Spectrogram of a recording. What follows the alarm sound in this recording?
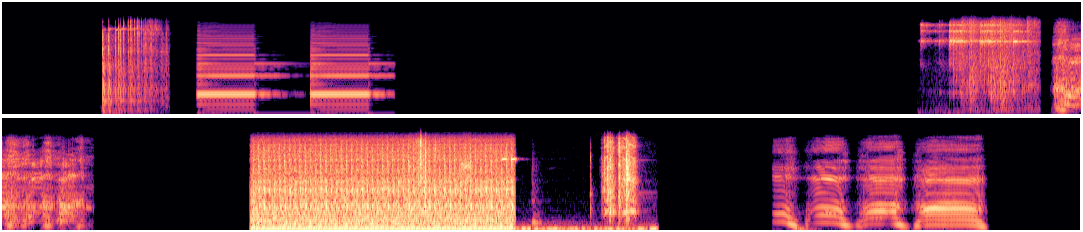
coin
